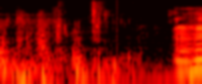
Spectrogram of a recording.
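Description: A windshield wiper swishes across wet glass.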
